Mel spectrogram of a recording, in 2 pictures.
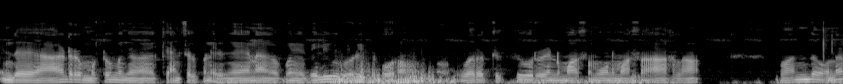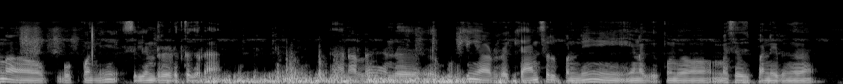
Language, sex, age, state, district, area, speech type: Tamil, male, 30-45, Tamil Nadu, Nagapattinam, rural, spontaneous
